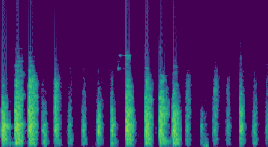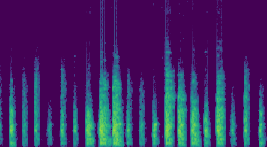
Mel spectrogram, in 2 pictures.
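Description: An unwanted background voice coming over the video call from a participant's side: a fast, even string of short syllables, about four or five a second, with no words made out. It is a little softer in the middle.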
